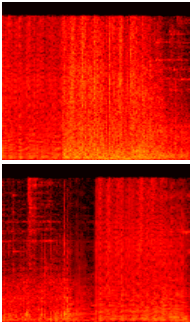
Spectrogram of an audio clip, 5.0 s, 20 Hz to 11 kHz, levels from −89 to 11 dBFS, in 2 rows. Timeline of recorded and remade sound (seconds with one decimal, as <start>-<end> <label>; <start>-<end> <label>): 0.0-0.8 remade; 0.8-3.4 recorded; 3.4-5.0 remade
